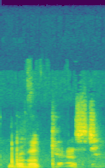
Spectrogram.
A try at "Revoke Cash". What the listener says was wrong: not cast, cash, like money. Cash.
